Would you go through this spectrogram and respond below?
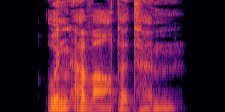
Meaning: strong dative masculine/neuter singular of unerwartet
- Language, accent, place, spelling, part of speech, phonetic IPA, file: German, Germany, Berlin, unerwartetem, adjective, [ˈʊnɛɐ̯ˌvaʁtətəm], De-unerwartetem.ogg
